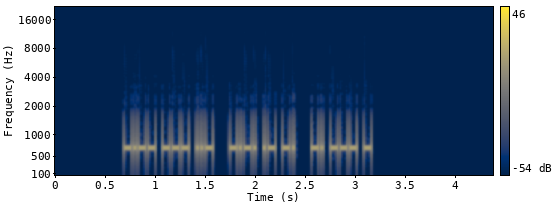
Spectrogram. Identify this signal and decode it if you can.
Morse code, heard as a keyed tone, about 50 wpm, 700 Hz. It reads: YOU CAN NOT
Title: Sets of 3 Words 50wpm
